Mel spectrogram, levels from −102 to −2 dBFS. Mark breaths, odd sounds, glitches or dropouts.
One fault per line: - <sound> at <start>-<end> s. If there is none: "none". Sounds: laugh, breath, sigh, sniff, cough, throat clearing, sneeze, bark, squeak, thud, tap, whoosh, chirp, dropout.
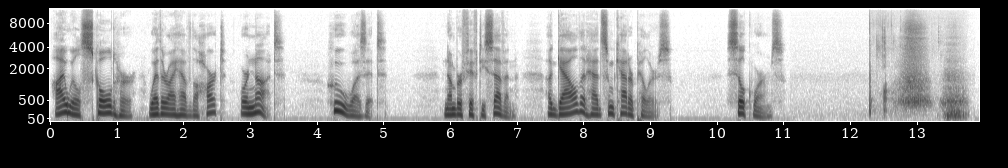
- breath at 12.3-13.8 s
